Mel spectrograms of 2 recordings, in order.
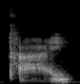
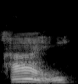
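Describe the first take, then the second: First: The word has a low rising tone. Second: The word has no low rising tone. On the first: "which is to sell" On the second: "when you do the Luang Prabang accent, they lose that low rising tone"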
